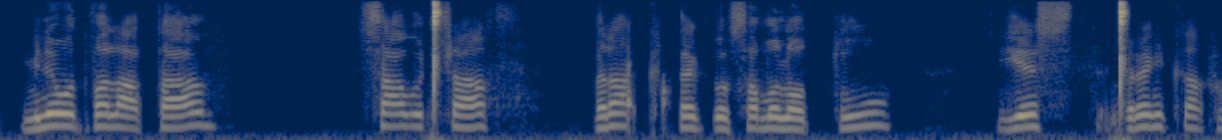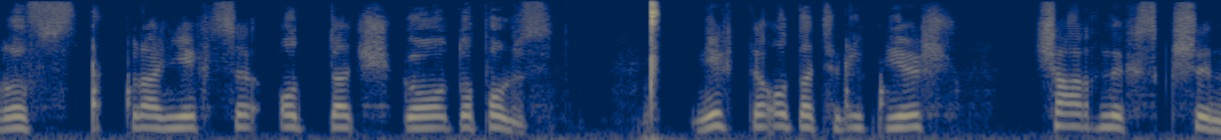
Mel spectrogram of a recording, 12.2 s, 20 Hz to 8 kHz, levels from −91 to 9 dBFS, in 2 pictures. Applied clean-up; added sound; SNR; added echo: neural diffusion model UNIVERSE++.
